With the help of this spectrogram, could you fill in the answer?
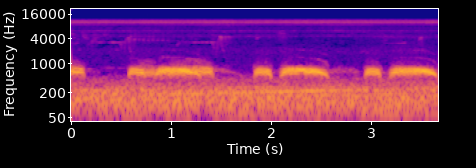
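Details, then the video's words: Spotted dove in Mersik, Tukang Keliling style, giving three quick couplets of a brief coo followed by a longer, fuller drawn-out coo, with faint low background hum. "BL suara Mersik//Tukang Keliling"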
